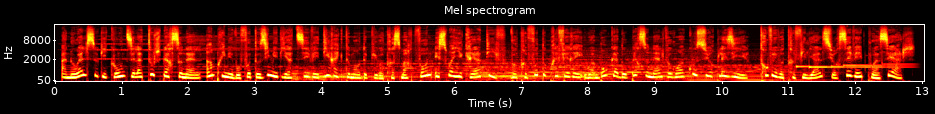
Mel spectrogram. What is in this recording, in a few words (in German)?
Sofortfotos FR; cewe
